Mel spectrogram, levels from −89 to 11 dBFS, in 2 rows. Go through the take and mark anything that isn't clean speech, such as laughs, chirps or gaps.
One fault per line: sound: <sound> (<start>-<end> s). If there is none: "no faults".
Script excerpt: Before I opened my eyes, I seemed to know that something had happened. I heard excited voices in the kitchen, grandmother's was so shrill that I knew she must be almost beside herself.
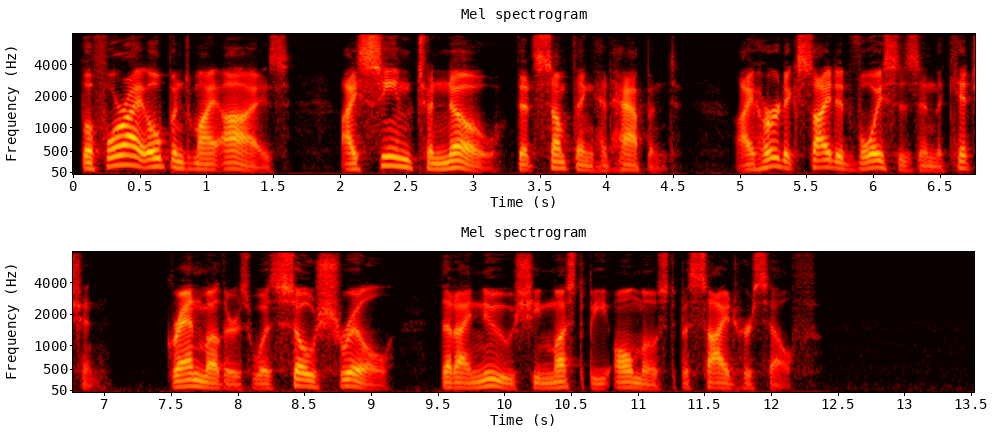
no faults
